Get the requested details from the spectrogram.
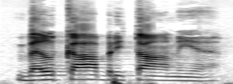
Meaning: Great Britain (a large island (sometimes also including some of the surrounding smaller islands) off the north-west coast of Western Europe, made up of England, Scotland, and Wales)
- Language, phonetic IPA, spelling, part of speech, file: Czech, [vɛlkaː brɪtaːnɪjɛ], Velká Británie, proper noun, Cs-Velká Británie.ogg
